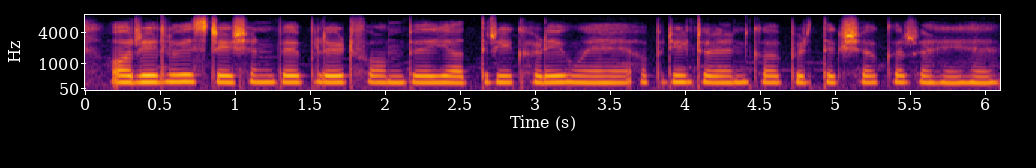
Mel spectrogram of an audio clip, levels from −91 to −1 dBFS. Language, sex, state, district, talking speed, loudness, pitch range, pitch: Hindi, female, Goa, North and South Goa, 165 wpm, -22 LUFS, 220-230 Hz, 225 Hz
